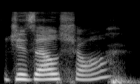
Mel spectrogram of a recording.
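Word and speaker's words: Gisele Shaw: We have Trinity and Deonna Purrazzo against G Saw and Savannah Evans. – Giselle Shaw. – I knew it began with a G.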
